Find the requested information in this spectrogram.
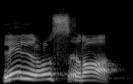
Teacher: اور سین مشدد ہے، ذرا رک کر ادا کریں گے. را پر پیش ہے اس لیے را کو پر پڑھیں گے.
